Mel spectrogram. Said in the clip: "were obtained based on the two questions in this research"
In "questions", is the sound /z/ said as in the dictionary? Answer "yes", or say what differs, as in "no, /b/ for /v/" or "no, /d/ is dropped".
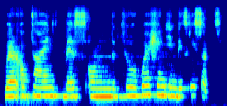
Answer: no, /z/ is dropped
